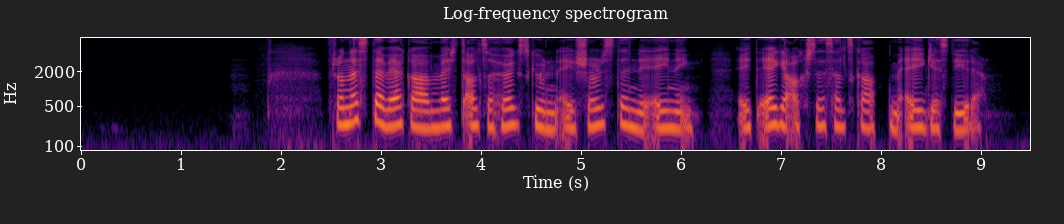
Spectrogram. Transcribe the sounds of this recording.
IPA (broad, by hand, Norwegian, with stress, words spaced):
ˈfɾoː ˈnɛstə ˈʋeːkə ˈɑːʋ ˈʋɛɾt ˈɑltsə ˈhøːɡˌskʉːln̩ ˈeɪ ˈʃœɽˌstɛndɪ ˈeɪnɪŋ ˈeɪt ˈeːɡə ˈɑkʃəsɛlˌskɑːp ˈmeː ˈeɪɡə ˈstyːɾə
